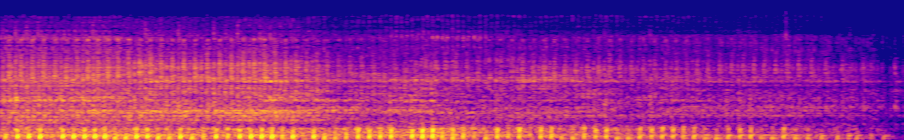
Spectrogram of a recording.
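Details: Weima single-cylinder petrol engine thumping about three beats a second, revs swelling and sagging before dying; cracked fuel line found; owner suspects carburettor, possibly speed governor, plans carb cleaning.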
